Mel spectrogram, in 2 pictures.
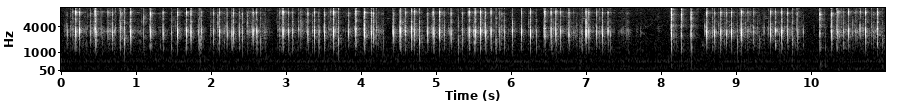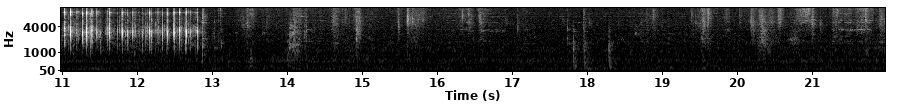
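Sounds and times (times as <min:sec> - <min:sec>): fast typing on mechanical keyboard: 0:00.0 - 0:13.0.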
